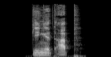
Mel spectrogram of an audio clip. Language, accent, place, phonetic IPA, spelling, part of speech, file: German, Germany, Berlin, [ˌɡɪŋət ˈap], ginget ab, verb, De-ginget ab.ogg
- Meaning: second-person plural subjunctive II of abgehen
